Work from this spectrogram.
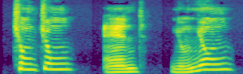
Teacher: In practice, only the first instance of the morpheme is aspirated and has a tone, with the second being unaspirated and quote-unquote toneless. These so-called toneless syllables are usually pronounced with a high tone, unless it's the last syllable, in which case the coda consonant can cause the tone to fall, even in monosyllabic words. · outside of stressed syllables, aspiration and tone kind of just get chucked out the window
